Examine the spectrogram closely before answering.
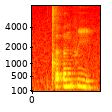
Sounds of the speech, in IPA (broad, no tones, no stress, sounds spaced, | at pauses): tʼ ə ʔ ə ŋ f i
